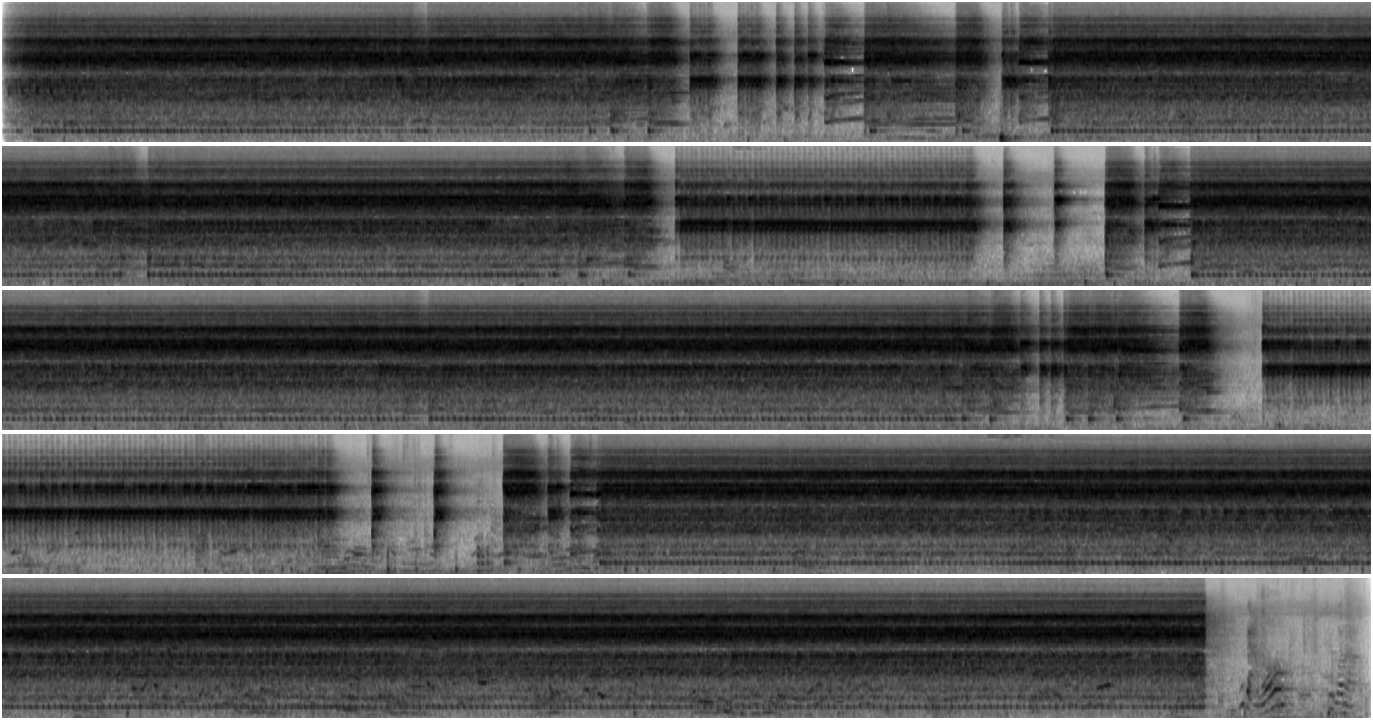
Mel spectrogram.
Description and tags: QFZ China Village Percussion
Recorded in the ancient village of Qing Feng Zhai, People's Republic of China.
ambience, Asia, bang, chao, China, Chinese, clang, clanging, culture, cymbal, cymbals, Feng-Shui, field-recording, metal, opera, percussion, performance, tiger, traditional, village, wind, Wuyi, Zhejiang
